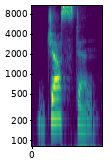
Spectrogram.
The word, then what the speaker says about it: Justin: So we say Justin, Tristan, Hunter, Octavia.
